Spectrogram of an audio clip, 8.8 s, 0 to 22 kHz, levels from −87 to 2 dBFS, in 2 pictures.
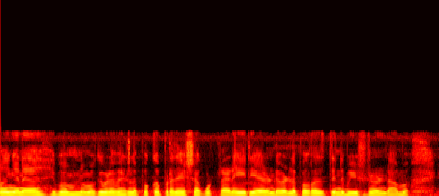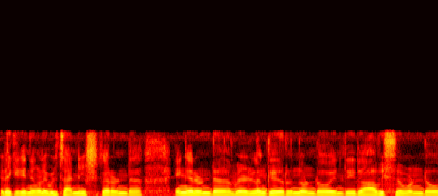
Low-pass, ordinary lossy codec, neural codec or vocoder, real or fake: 7.2 kHz; none; none; real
